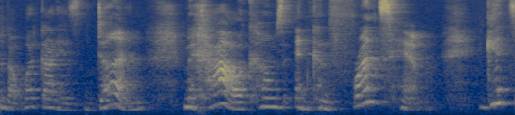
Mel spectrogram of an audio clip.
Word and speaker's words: Michal: What happens about midway through, I think it's verse 16, and Michal, it's spelled Michael, M-I-C-H-A-L, it's female version, Michal.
